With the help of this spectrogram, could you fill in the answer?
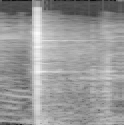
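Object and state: Fully seated bearing in engine case.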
